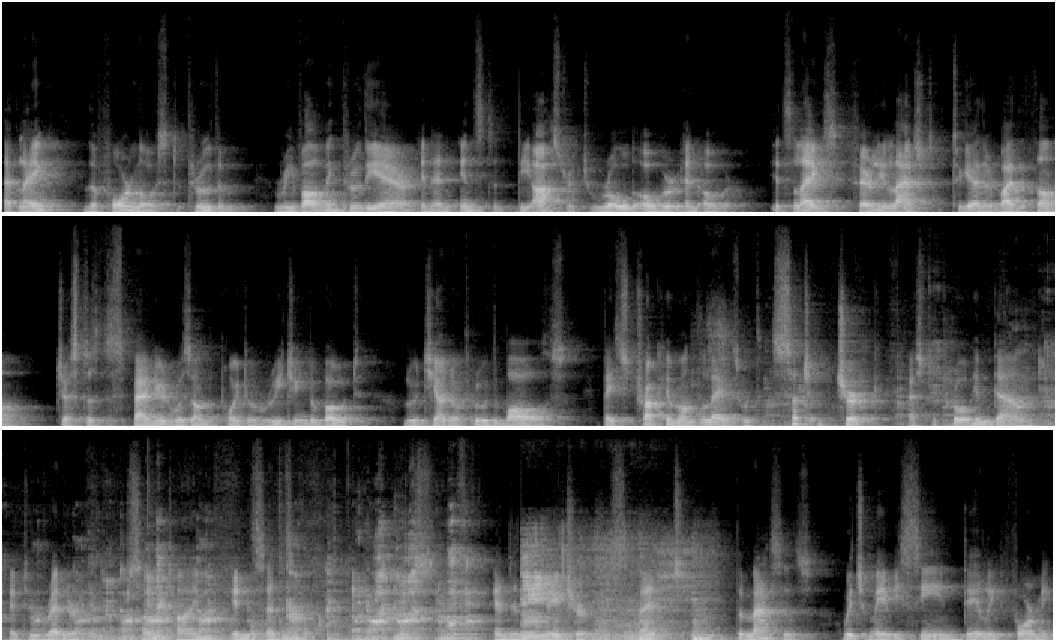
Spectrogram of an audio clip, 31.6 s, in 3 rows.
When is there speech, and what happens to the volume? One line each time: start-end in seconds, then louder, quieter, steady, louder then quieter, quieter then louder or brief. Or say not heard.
0.0-24.2 steady
24.9-31.5 steady.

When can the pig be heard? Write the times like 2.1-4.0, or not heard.
17.4-28.2.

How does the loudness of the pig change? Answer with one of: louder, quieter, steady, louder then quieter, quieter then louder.
louder.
